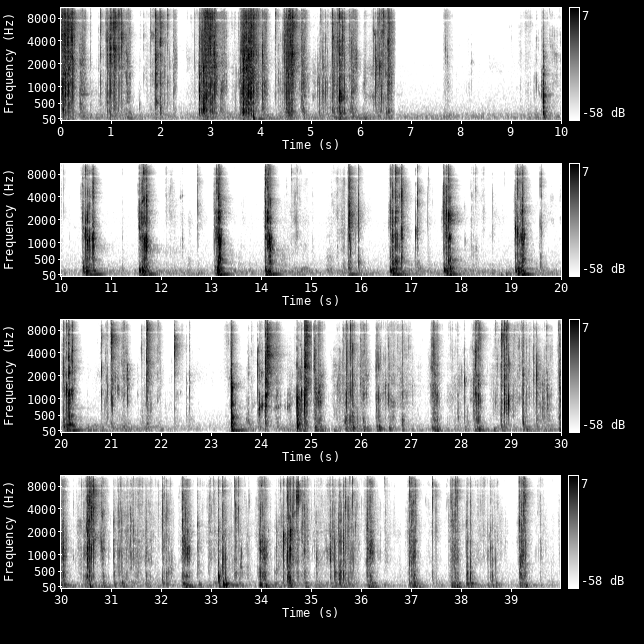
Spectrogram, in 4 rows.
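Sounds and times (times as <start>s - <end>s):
slime crackling pops: 28.2s - 39.5s.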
